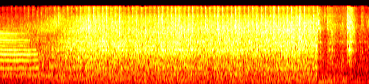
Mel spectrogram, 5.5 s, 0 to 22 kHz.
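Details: Generator on a 1986 Fleetwood Bounder motorhome, started through microwave diodes that drop voltage about 3–4 volts; steady, even roar with no misses or surging for several seconds; running smoothly again.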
